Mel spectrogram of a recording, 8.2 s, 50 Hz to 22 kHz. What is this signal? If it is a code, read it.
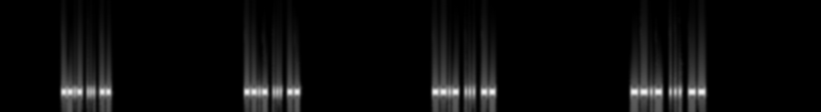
Morse code, heard as a keyed tone, about 63 wpm, 700 Hz. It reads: QSM QSM QSM QSM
